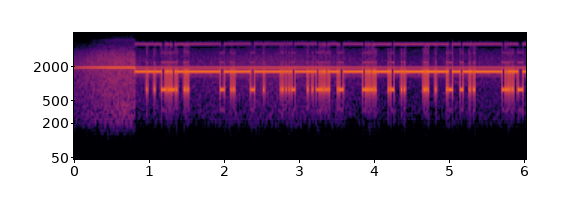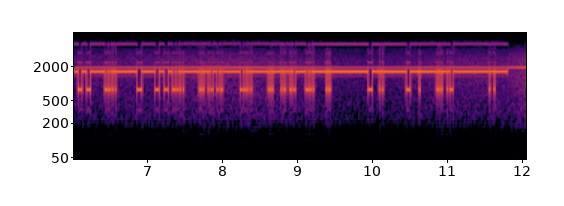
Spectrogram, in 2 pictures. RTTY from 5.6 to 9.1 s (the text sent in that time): 599 599 628 628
